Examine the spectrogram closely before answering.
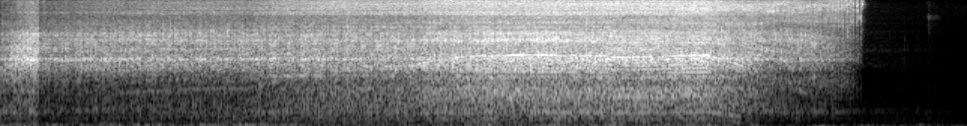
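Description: An electric drill whines as it bores into wood.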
